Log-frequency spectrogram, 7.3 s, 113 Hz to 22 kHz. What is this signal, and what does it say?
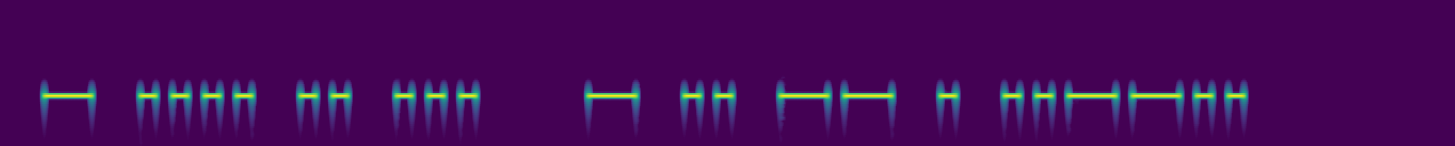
Morse code, heard as a keyed tone, about 16 wpm, 700 Hz. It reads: THIS TIME?
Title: Sentences from Top 1000 Words - Review Part 2 - 15wpm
